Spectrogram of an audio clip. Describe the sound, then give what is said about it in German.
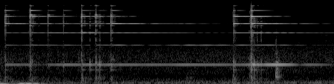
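Doorbell ringing, played as a sound effect during a live reading. Bright, metallic rings come in two quick clusters separated by a short pause, fairly faint and with no talk over them. “Die Klingel.”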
